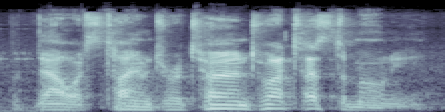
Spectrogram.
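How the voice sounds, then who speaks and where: Man acting a gravelly, pompous elderly judge. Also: fairly low pitch, expressive, pushed and bright, slight background noise, heavily acted. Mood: formal. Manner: pompous, deliberate courtroom pronouncements. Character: elderly grandfatherly male judge, solemn yet easily impressed. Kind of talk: live fan dub of a video game.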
